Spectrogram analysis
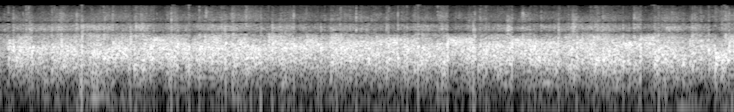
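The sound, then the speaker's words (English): Audience applause fills the stretch, a dense, steady clatter of many hands clapping at an even, fairly loud level with no break, and no one speaking over it. “So round of applause for”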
